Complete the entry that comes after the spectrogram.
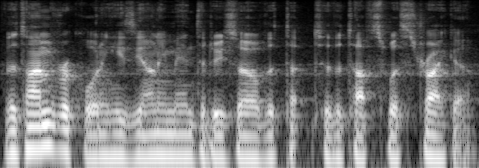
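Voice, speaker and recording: A man's voice: low voice, fast talker, fairly bright tone. A man with a New Zealand accent hosting a podcast, reading a scripted narration with dry, wry asides. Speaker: podcast host.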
